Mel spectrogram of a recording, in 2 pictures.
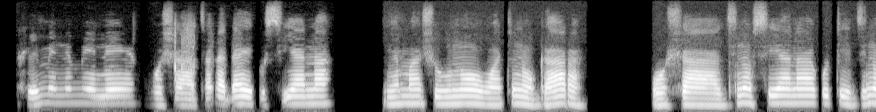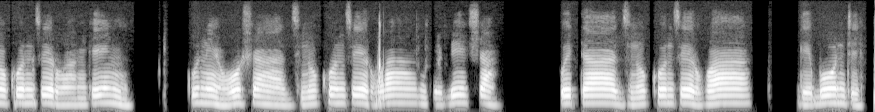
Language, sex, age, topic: Ndau, female, 36-49, health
